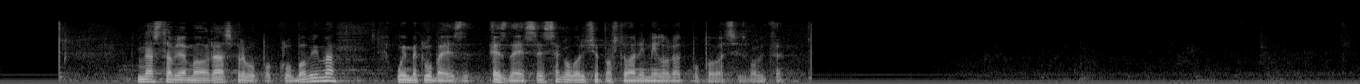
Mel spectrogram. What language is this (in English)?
Croatian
